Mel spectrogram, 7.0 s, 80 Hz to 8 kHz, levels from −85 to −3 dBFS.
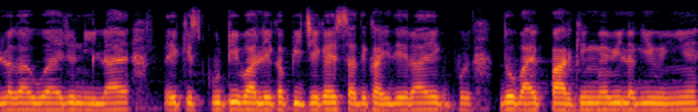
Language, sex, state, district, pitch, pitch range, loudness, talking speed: Hindi, male, Maharashtra, Chandrapur, 125 Hz, 125-130 Hz, -25 LUFS, 205 wpm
